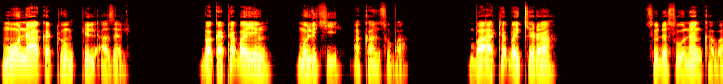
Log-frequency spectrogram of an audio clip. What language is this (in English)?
Hausa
